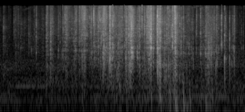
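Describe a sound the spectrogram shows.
A foil wrapper crinkles loudly.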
